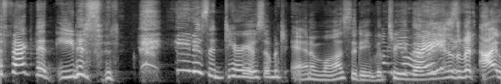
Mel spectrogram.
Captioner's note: laughing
